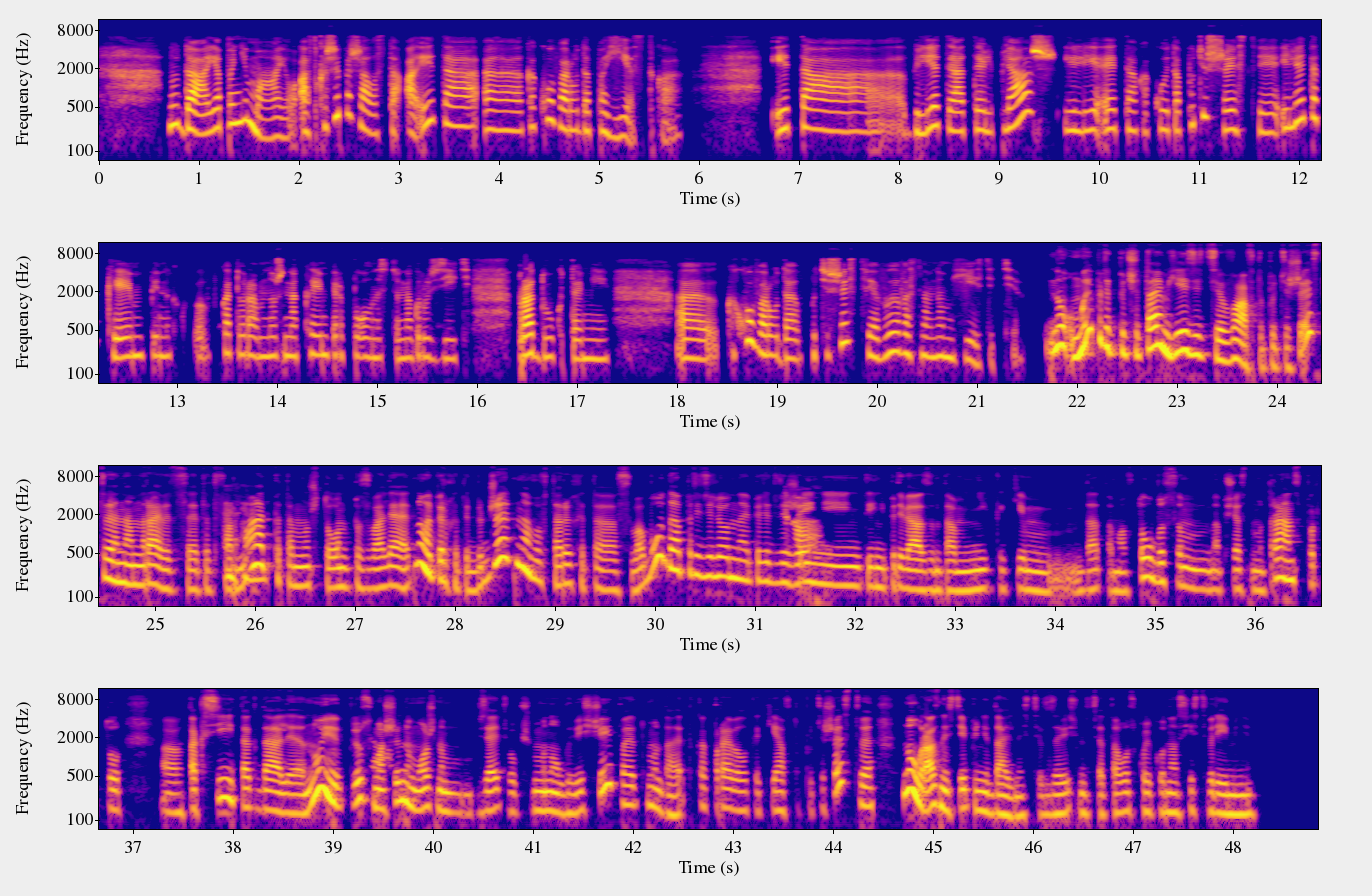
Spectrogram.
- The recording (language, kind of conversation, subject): Russian, advice, Как мне меньше уставать и нервничать в поездках?
- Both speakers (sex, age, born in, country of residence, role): female, 45-49, Russia, Mexico, user; female, 50-54, Ukraine, United States, advisor
- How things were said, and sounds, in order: none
